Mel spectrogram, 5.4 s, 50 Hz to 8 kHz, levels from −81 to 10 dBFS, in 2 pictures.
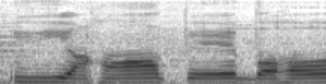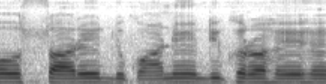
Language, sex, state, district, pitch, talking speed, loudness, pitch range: Hindi, male, Himachal Pradesh, Shimla, 140 Hz, 90 wpm, -16 LUFS, 135-145 Hz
